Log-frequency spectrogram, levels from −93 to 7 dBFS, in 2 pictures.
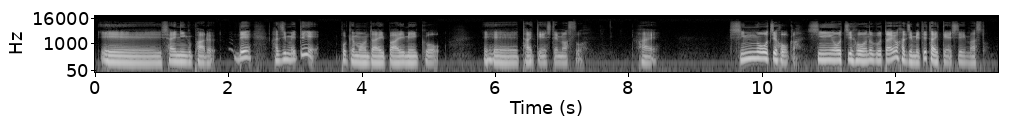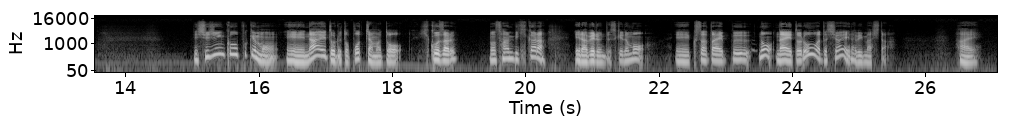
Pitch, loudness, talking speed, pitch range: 135 Hz, -22 LUFS, 270 characters per minute, 125-165 Hz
